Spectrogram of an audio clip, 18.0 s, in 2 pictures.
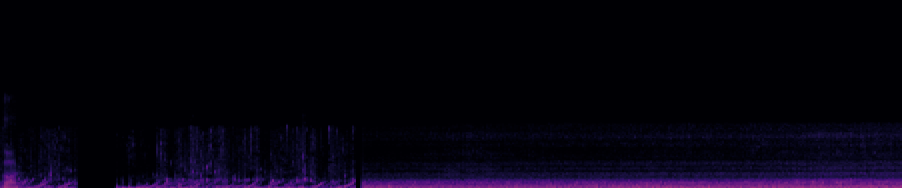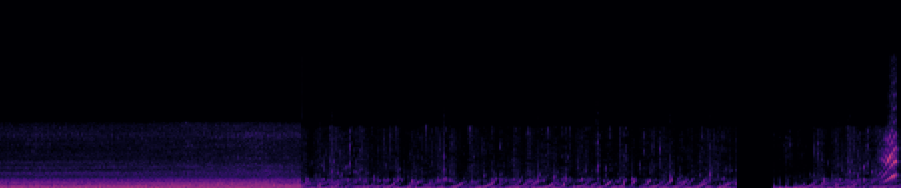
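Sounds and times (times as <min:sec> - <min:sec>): water sloshing and dripping: 0:00.0 - 0:03.6, 0:12.0 - 0:18.0
road roller diesel engine: 0:03.6 - 0:12.0.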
